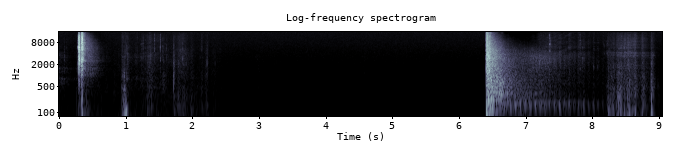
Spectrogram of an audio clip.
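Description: Several sharp shots from a Swedish-designed Hakim rifle ring out up close: two or three crisp cracks at the start, then a long silence, and a final loud report with a lingering echo followed by mechanical rattling.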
